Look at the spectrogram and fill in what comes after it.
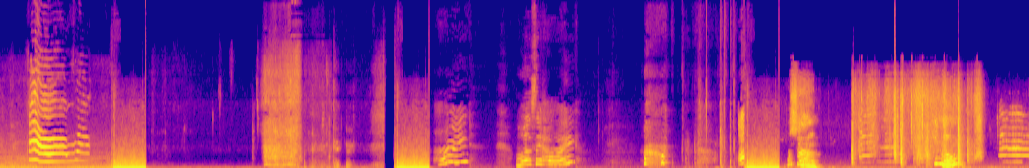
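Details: Cats respond with several harmonic meows, some rising and some wavering, as a person greets them with repeated hellos; speech runs between the calls, and loud low thumps break in.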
